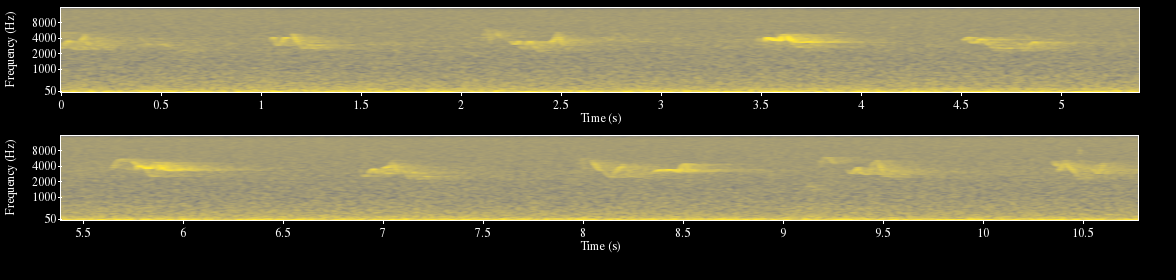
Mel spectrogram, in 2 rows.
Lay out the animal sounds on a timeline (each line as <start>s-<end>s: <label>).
0.0s-10.8s: Red-eyed Vireo (Vireo olivaceus)
3.4s-10.8s: Blue-headed Vireo (Vireo solitarius)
